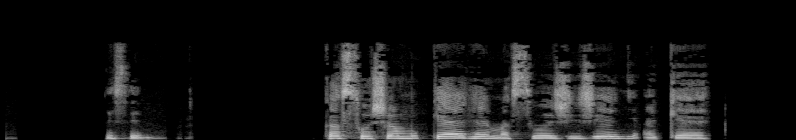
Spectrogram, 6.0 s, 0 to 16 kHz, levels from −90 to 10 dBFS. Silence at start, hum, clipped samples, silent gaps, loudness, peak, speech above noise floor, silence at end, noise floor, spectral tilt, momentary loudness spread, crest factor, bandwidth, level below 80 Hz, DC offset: 0.8 s; none; under 0.1%; 1.46-2.41 s, 4.97-5.01 s; -17 LUFS; 0 dBFS; over 73 dB; 0.65 s; under -90 dBFS; -4 dB/octave; 10 LU; 18 dB; 11.5 kHz; -64 dBFS; under 0.1%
